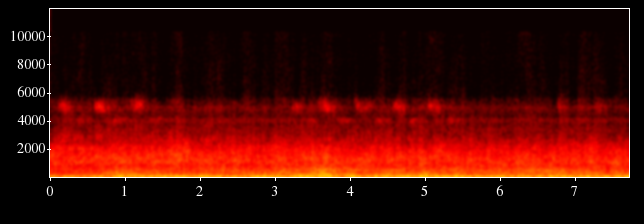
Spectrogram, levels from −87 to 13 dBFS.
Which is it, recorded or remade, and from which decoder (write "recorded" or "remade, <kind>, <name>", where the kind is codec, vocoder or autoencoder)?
remade, codec, HILCodec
